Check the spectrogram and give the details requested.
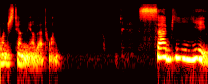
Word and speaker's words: s'habiller: S'habiller with a Y sound. You see it's spelled with an apostrophe and H. You don't pronounce it. S'habiller.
